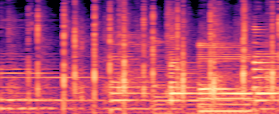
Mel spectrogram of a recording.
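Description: Vietnamese cổ nhạc plucked-string accompaniment playing an instrumental passage between sung lines of a vọng cổ: a run of quick plucked notes with some notes left ringing.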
